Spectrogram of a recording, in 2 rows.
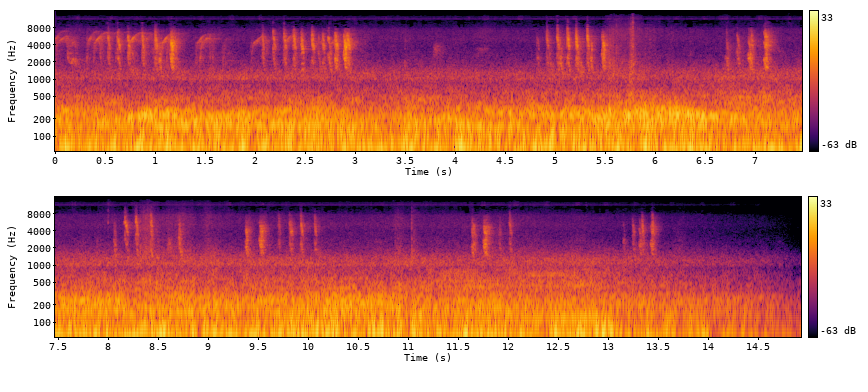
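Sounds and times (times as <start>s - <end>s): bird chirping: 0.0s - 3.1s, 3.8s - 5.6s, 6.7s - 7.3s, 8.0s - 10.2s, 11.6s - 12.2s, 13.2s - 13.6s
low wind rumble: 0.0s - 14.9s.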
